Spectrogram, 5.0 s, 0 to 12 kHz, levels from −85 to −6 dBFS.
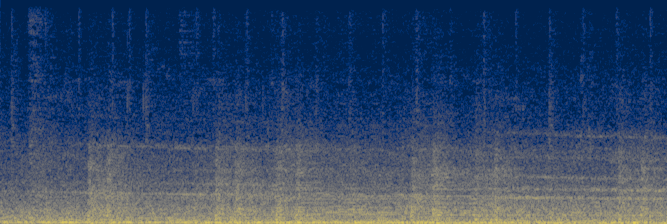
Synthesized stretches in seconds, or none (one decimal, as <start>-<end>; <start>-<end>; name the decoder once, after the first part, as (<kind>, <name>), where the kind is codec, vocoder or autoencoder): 2.0-3.7 (codec, SNAC)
